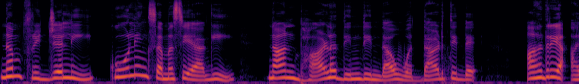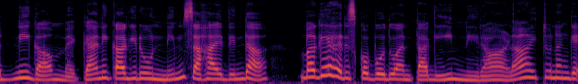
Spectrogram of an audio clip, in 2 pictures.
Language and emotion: Kannada, happy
